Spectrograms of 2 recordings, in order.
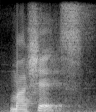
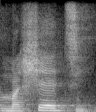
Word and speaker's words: machete: I have this machet. No, it's pronounced machete.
